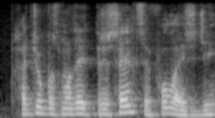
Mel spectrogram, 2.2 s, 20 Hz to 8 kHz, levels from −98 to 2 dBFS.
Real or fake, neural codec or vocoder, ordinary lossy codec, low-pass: real; none; AAC, 48 kbps; 7.2 kHz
